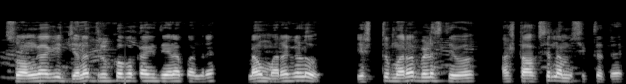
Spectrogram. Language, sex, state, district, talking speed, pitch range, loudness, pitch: Kannada, male, Karnataka, Bellary, 145 wpm, 150-195 Hz, -15 LUFS, 165 Hz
